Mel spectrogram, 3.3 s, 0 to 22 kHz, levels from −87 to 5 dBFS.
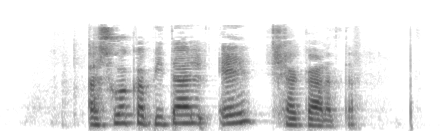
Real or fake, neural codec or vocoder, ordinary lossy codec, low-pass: real; none; AAC, 32 kbps; 9.9 kHz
